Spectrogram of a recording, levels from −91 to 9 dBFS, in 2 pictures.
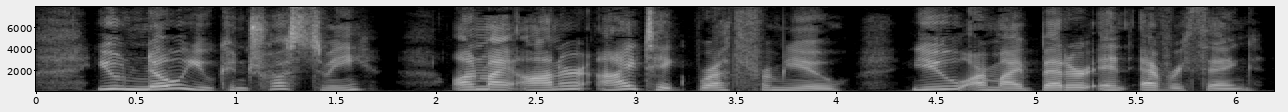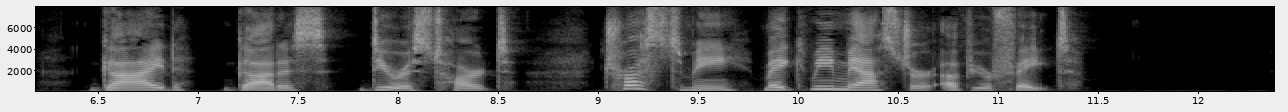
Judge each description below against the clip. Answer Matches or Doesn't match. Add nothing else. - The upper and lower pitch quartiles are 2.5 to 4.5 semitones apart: Matches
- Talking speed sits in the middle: Matches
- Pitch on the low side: Doesn't match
